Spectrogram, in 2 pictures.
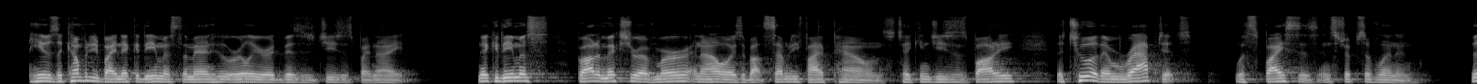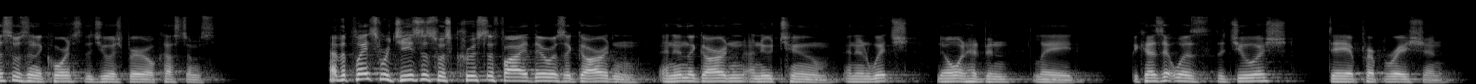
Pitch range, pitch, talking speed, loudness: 115-150 Hz, 130 Hz, 170 wpm, -23 LUFS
